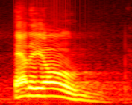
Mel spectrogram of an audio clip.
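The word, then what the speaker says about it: Elyon: And finally, the 10th usage in the word is Jehovah Eliyon, spelled E-L-Y, long O, Eliyon, N, E-L-Y, long O, N.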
